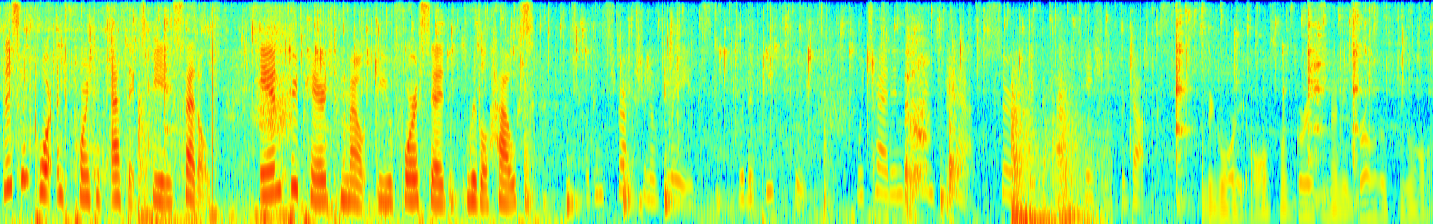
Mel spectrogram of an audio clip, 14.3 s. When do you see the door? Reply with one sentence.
The door can be heard from 1.4 to 2.1 s and from 10.1 to 11.1 s.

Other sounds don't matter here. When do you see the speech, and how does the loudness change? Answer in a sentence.
You can hear the speech from 0.0 to 14.2 s, getting quieter.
